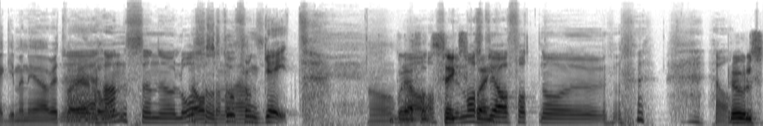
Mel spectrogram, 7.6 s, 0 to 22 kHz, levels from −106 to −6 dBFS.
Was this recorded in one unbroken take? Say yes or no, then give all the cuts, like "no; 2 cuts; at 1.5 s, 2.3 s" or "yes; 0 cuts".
no; 1 cut; at 3.6 s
